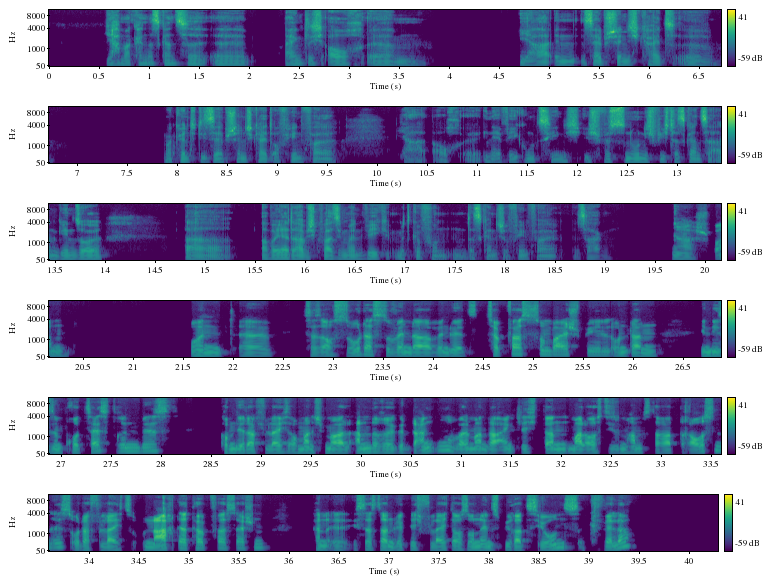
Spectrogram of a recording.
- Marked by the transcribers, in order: none
- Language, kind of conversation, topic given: German, podcast, Was inspiriert dich beim kreativen Arbeiten?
